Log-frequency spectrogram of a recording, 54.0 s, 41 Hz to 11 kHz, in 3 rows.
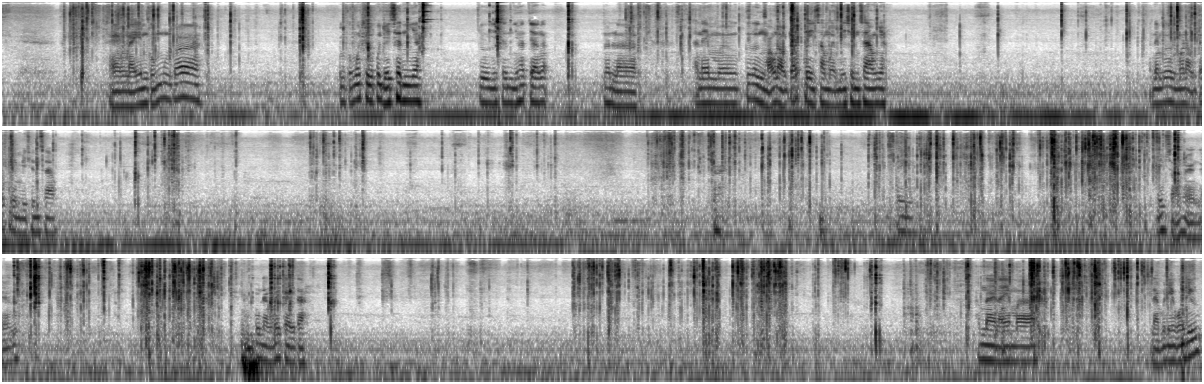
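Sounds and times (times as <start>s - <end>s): plastic packaging crinkling: 0.8s - 6.2s, 9.2s - 13.3s, 16.1s - 21.6s, 22.6s - 23.7s, 27.6s - 40.6s, 42.0s - 43.2s, 44.4s - 54.0s.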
